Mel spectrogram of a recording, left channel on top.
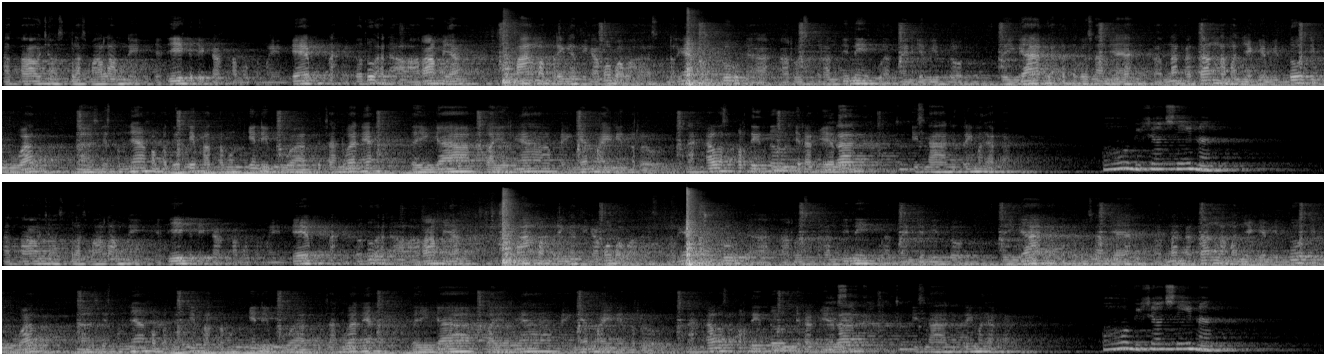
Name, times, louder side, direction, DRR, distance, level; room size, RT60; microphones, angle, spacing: voice 1, 0.0-4.6 5.0-9.6 10.0-13.6 13.9-16.9 17.3-21.8 22.3-23.3, left 1 dB, 75° left, 2 dB, 1.7 m, -28 dB
Clock, 3.9-22.7, equal, 30° left, 2.1 m, -36 dB
sound 1, 4.1-5.8 6.4-7.7 8.0-8.1, right 3 dB, 45° right, 0.6 m, -29 dB
voice 2, 20.7-22.3 24.2-25.4, equal, 20° right, 2 dB, 1.0 m, -31 dB
16.0 x 10.5 x 8.2 m, 2.3 s
head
